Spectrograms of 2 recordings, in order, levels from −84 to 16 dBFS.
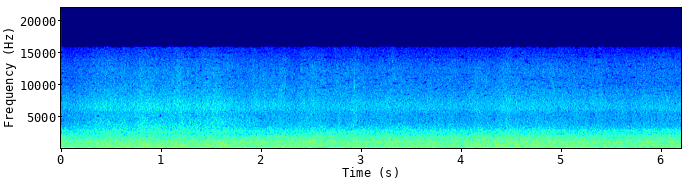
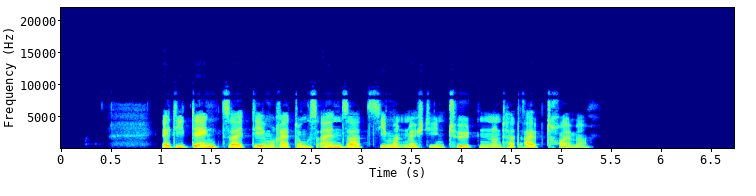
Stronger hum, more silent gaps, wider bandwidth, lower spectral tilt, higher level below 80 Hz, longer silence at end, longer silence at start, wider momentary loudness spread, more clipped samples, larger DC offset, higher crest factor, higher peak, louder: neither; neither; first, 15.5 kHz vs 9.4 kHz; about the same, -3.5 dB/octave vs -4 dB/octave; first, -26 dBFS vs -68 dBFS; second, 0 s vs 1.45 s; second, 0 s vs 0.7 s; second, 3 LU vs 7 LU; neither; neither; second, 14 dB vs 22 dB; second, -6 dBFS vs -2 dBFS; second, -29 LUFS vs -21 LUFS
